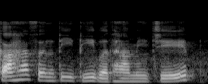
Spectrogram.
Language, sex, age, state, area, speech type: Sanskrit, male, 18-30, Tripura, rural, spontaneous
